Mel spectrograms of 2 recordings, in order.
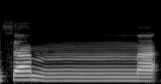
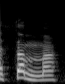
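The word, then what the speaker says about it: ثَمَّ: Lanjutannya tsamma amin. Okey. Di sini ada tsamma. Jadi pas ee harus kita bedakan antara tsamma dengan tsumma. Jadi jangan sampai karena seringnya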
